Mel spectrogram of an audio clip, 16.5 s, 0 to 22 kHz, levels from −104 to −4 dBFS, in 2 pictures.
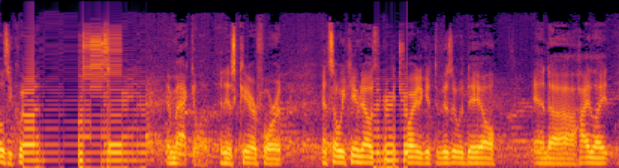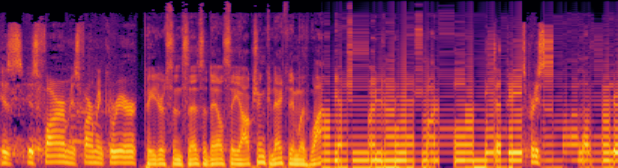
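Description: From 0.31 to 1.94 s, 4.98 to 5.44 s, 12.54 to 15.22 s and 15.47 to 16.50 s, robotic sound from repeated short buffers: a rigid 188 Hz buzz, likely from a roughly 5.3 ms chunk repeating in place of nearly all new audio. It shows as evenly spaced horizontal harmonic lines at multiples of 188 Hz on a spectrogram, and as identical repeating cycles in the waveform.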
